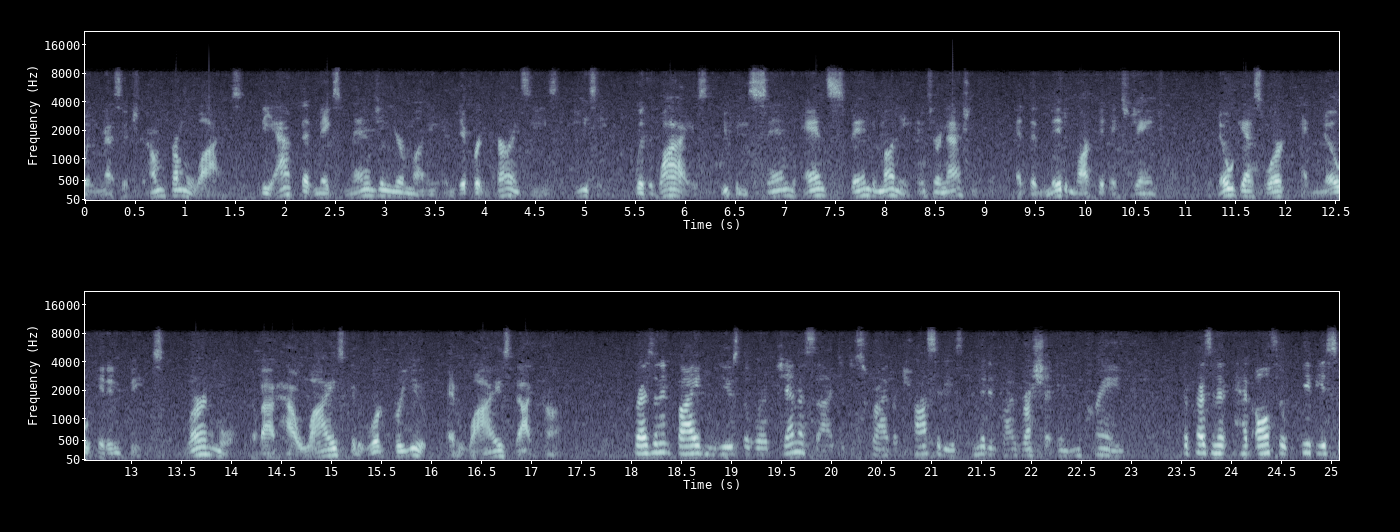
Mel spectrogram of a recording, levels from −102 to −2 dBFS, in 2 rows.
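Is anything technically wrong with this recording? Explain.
Yes, there are two related faults, both from noise suppression working hard against room noise that sits only about 8 dB below the speech.

Noise suppressor artifacts run through the whole clip. The suppressor treats the steady background as noise and pulls it down by about 20 dB in each frequency band, frame by frame. Between phrases the noise drops away, and under the speech it comes back up, leaving a warbling, fluttery residue and a thin, watery edge on the voice. On a spectrogram the noise floor looks patchy, with isolated flickering time-frequency specks instead of an even wash. In the waveform the gaps between phrases sit near silence, while the noise returns as the speech resumes.

Speech cut by the noise suppressor happens in three spans: 0.0 to 10.95 s, 11.26 to 17.36 s, and 18.05 s to the end at 25.1 s. The suppressor mistakes low-level parts of the speech for noise and turns them down with the background, by up to about 22 dB in the first two spans and about 21 dB in the last. 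Roughly seven seconds of the first span and about three seconds of the second are affected. Soft consonants, word endings and quieter stretches sound swallowed or faint. A spectrogram shows these as abrupt holes where weak high-frequency consonant energy and decaying tails vanish. In the waveform, syllable edges look chopped and envelopes fall off too early.

The call path itself sounds as expected. Its content stops at about 8 kHz, a band limit that fits Opus at a moderate bitrate.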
